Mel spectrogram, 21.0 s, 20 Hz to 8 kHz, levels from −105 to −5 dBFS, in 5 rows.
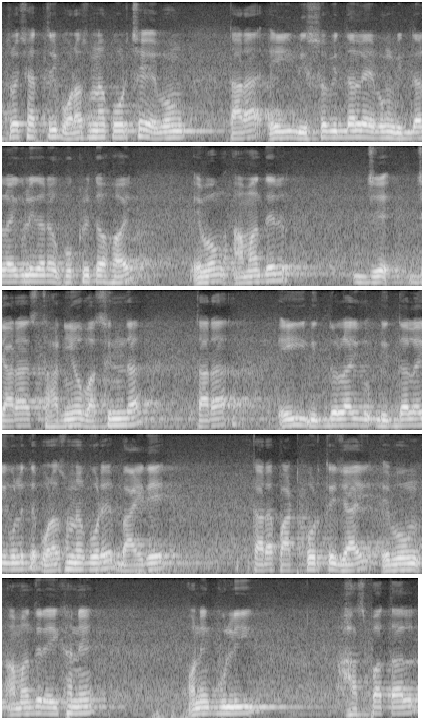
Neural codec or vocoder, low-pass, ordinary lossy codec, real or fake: none; none; none; real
